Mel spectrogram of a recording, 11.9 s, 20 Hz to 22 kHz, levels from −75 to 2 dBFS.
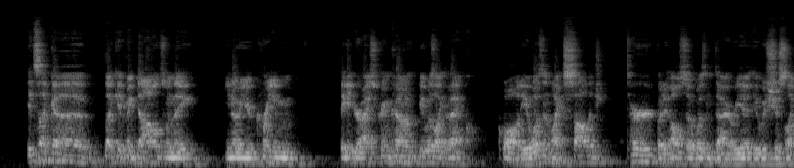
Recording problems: off-mic speech; far
room echo; noticeable; dies away in 0.5 s

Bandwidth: 15 kHz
